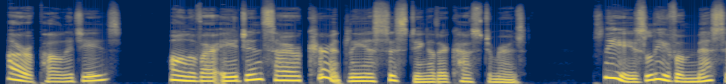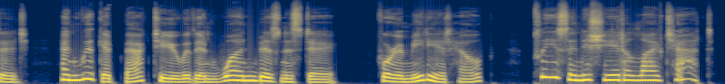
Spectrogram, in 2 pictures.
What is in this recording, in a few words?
VOICE MAIL SAMPLE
